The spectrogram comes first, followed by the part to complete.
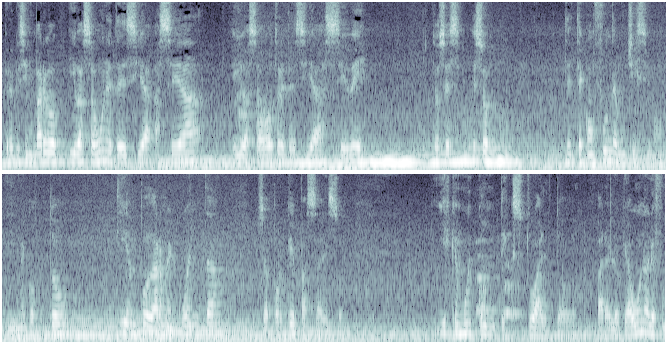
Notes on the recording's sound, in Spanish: Este episodio tiene ruidos de fondo por las circunstancias en las que grabamos.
